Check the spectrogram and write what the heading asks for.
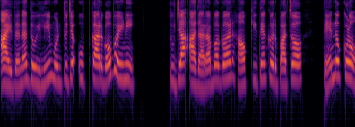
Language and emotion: Goan Konkani, happy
